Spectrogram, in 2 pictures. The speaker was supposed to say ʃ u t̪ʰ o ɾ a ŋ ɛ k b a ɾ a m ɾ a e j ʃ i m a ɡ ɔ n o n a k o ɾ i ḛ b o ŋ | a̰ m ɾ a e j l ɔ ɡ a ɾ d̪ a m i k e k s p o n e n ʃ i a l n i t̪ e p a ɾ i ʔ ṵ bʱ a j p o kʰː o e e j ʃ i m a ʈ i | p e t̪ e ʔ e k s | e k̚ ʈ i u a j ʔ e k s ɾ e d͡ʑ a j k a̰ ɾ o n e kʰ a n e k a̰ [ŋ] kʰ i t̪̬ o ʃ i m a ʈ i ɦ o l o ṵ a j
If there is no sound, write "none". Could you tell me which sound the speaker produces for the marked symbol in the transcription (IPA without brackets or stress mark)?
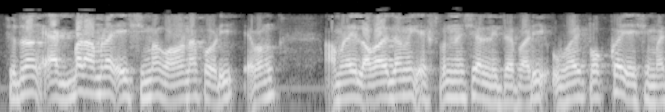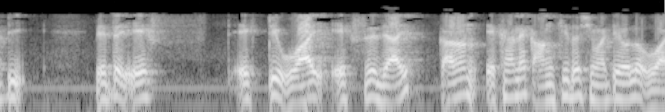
ŋ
